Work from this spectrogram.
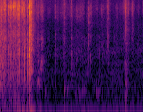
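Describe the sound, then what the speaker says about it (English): Playing cards are shuffled by hand during a tabletop board game, giving a short, close riffle that ends in a quick flutter, followed by faint handling noises in a quiet room. "I tried to shuffle as best as I could."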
